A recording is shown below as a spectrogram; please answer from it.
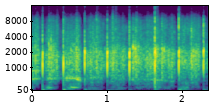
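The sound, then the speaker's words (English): Audience applause at a year-end film wrap party hosted at a cinema: steady, evenly spaced sharp claps stand out over a continuous wash of crowd clapping, moderately loud, with no voices. “Round of applause for Regal Cinemas.”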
